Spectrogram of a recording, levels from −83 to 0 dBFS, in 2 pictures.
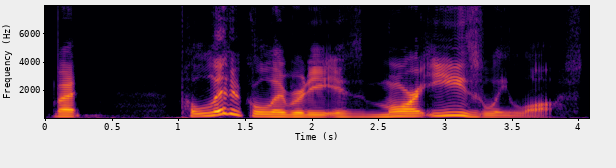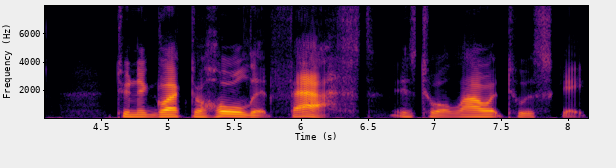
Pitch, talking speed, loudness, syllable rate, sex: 150 Hz, 140 wpm, -22 LUFS, 4.6 syllables/s, male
